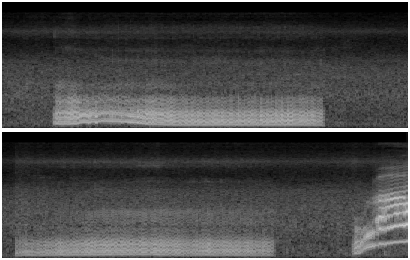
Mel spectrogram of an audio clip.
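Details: Fighting domestic cat, said to be fierce and raging, giving two long, low, grating growls separated by pauses, each held about three seconds, before a sharp rising yowl begins at the end.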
